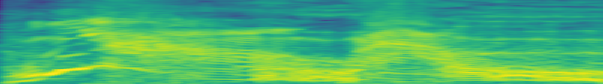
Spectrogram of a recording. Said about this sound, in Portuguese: decidimos parar para avaliar a situação, quando de repente, bem atrás da gente, mas sem ser possível de ser visto, um grito muito alto de algum animal com voz rouca.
